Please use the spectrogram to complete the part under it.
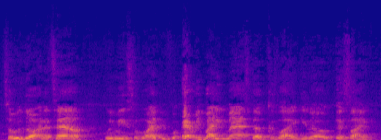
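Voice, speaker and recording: A man's voice: medium pitch, fairly quick, distant mic. A young man in his twenties, co-hosting a podcast, telling long slangy stories in casual chat. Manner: rambling storyteller, slangy, acts out quotes. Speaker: podcast co-host. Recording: roomy sound, off-mic, faint noise.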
